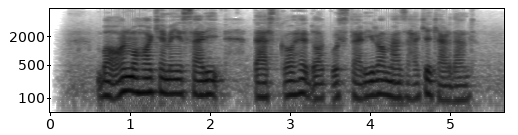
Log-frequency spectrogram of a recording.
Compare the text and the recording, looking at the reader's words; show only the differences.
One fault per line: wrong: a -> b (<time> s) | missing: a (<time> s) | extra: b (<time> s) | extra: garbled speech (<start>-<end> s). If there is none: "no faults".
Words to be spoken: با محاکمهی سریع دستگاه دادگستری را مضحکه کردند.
extra: آن (0.8 s)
